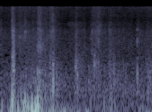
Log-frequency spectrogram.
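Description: Footsteps of people walking on a dirt forest trail strewn with leaves, an uneven crunch of steps about twice a second, with a louder low bump about half a second in.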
